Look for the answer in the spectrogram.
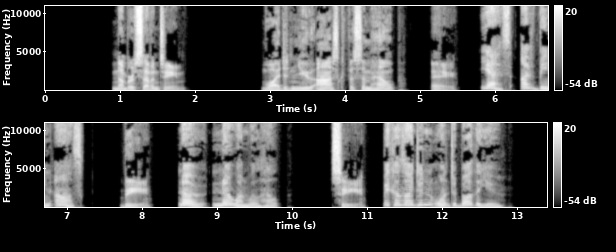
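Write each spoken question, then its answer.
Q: Why didn't you ask for some help?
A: C: Because I didn't want to bother you.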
